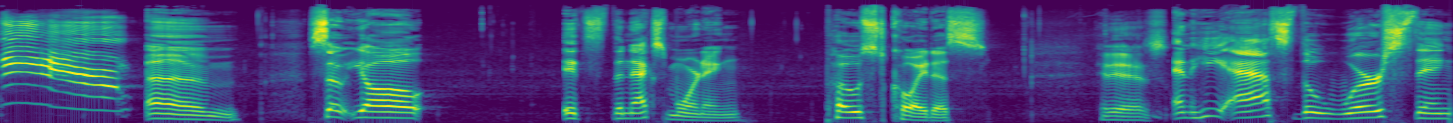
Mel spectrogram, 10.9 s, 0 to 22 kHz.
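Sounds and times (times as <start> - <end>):
person imitating a cat meowing: 0.0 - 1.2
speech: 1.1 - 3.2, 4.2 - 7.5, 8.3 - 10.8.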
